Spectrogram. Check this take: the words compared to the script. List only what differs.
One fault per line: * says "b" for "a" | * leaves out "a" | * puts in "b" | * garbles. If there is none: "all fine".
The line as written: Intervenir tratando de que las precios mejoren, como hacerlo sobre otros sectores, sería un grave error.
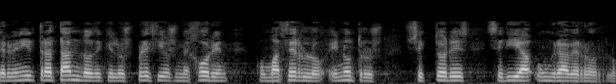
* says "los" for "las"
* says "en" for "sobre"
